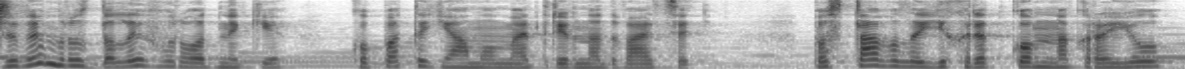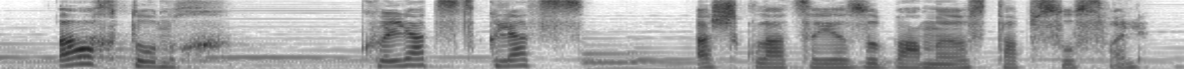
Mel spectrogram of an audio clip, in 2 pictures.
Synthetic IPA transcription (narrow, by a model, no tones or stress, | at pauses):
ʒɪʋɪmrɔzd̪ɐlˠɪɦɔɾɔd̪nɪkɪkʊpɑt̪ɪjɑmʊmɛt̪ɾʲiwnɐd̪ʋɑt͡sʲːɐtʲ | pɔst̪ɑʋɪlˠɪjixɾʲɐt̪kɔmnɐkɾɐjuɑxt̪unx | kʰɔlʲat̪sklʲat̪sɐʃklˠɑt̪t͡s̪ɐjɛzɔbɑmɪɔst̪ɑpsusʋɐ̰lʲ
